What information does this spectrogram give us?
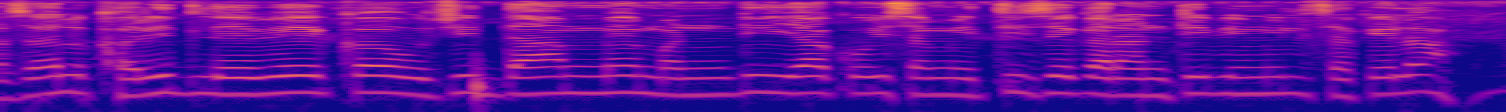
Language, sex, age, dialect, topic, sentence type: Bhojpuri, male, 25-30, Western, agriculture, question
